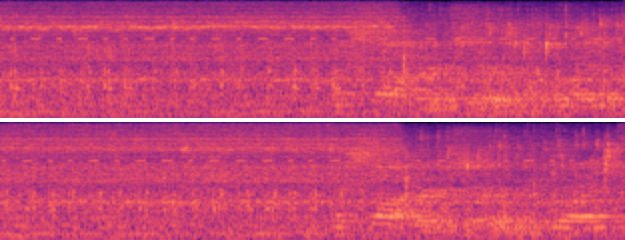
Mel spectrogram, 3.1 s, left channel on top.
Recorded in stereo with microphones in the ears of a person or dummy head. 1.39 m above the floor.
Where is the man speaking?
60° right (ahead or behind), 2.5 m.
